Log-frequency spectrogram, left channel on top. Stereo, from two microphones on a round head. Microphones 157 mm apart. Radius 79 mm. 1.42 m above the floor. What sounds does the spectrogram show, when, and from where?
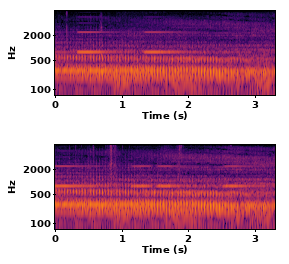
0.0 s a helicopter: 25° right (ahead or behind); by 3.3 s 30° right (ahead or behind)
